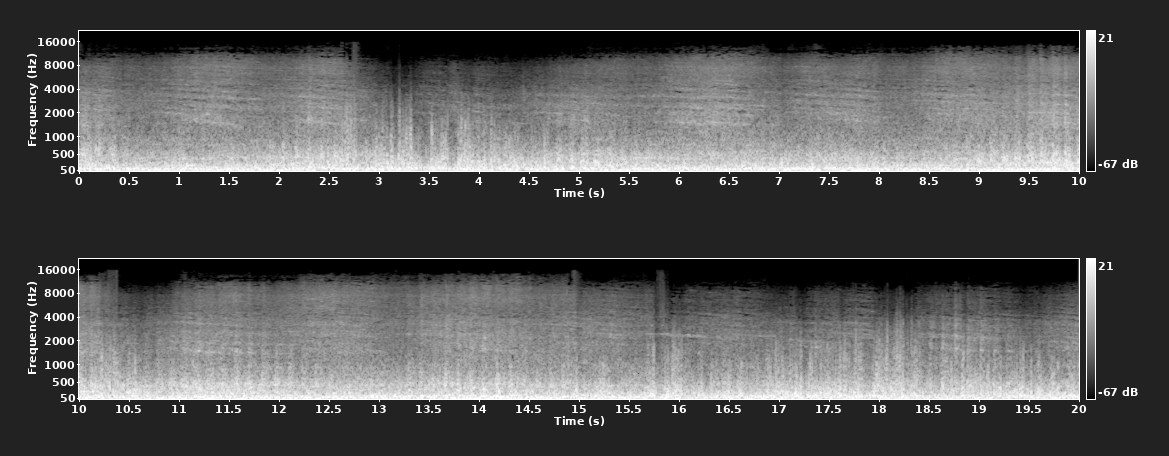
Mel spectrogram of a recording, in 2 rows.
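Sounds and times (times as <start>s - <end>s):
freight cars rumbling on rails: 0.0s - 20.0s
faint high wheel squeal: 15.7s - 17.0s.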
